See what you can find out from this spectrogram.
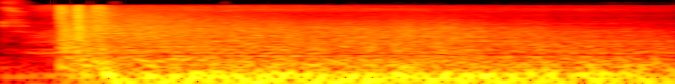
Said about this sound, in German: Die Trommeln lassen bei laut aufgedrehter Anlage die Kinositze vibrieren, mal klingen sie hart wie ein Salut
